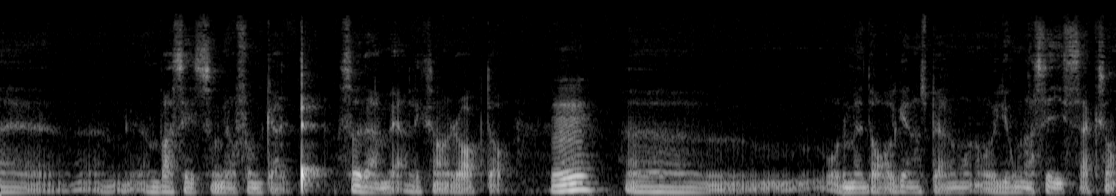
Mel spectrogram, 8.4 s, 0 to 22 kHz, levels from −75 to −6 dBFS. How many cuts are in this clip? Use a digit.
1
